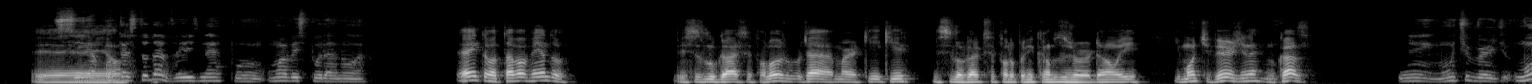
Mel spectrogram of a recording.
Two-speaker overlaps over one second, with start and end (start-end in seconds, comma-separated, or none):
none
